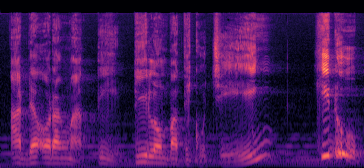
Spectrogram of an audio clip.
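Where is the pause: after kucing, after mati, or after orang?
after kucing. A pause falls after the word kucing. A dead person came back to life after a cat jumped over them. "ini mujizat namanya"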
